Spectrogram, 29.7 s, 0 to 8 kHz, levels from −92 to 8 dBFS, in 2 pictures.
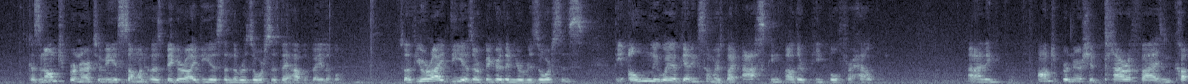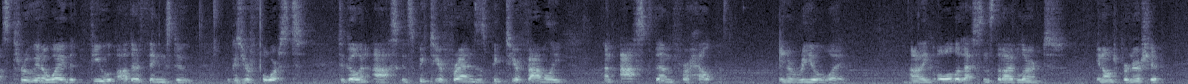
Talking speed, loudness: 185 wpm, -22 LUFS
